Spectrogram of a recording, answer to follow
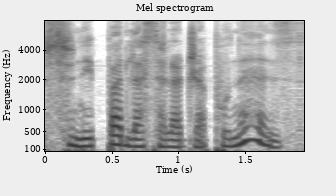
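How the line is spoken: Half-voice. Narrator (French): dit-elle à mi-voix

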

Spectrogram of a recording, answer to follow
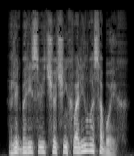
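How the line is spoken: Calm woman. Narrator (Russian): спокойно продолжала женщина

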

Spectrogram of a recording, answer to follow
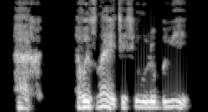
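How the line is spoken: Woman's hollow, muffled voice. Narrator (Russian): произнесла женщина глухим голосом

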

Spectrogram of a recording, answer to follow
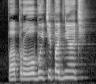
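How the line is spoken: Plain. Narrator (Russian): сказал начальник прииска

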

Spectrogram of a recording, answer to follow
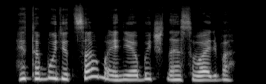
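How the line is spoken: Giggling. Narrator (Russian): хихикнула она

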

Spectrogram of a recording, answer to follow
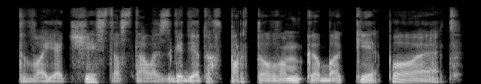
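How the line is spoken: Through gritted teeth. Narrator (Russian): процедил черноглазый

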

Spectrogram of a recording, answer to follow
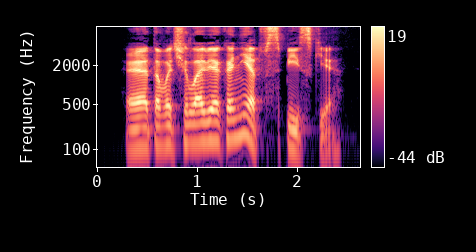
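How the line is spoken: Dry curt. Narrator (Russian): сухо сказал Гард

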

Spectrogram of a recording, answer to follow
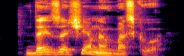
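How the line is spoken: Snorting chuckle. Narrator (Russian): хмыкнул Петрович

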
